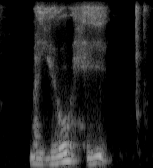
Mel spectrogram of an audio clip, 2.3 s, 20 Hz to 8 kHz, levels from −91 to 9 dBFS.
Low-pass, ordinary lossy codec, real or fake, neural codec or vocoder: 7.2 kHz; Opus, 16 kbps; real; none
